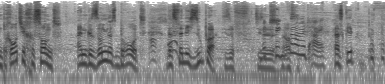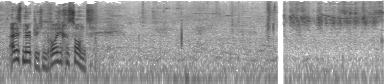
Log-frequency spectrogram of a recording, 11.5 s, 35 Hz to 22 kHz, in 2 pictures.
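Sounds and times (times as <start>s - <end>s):
speech: 0.0s - 7.5s
birds chirping and calling in an enclosed zoo aviary: 3.6s - 11.5s.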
